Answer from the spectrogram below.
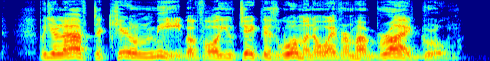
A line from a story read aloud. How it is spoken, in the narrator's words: he shouted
